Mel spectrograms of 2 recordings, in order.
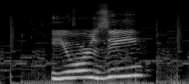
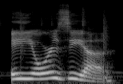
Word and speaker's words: Eorzea: Yorzy? Chat, I feel like I'm just humiliating myself. How do you pronounce this? Eorzea? Eorzea.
